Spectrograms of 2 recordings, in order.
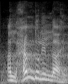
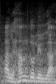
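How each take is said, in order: First: Slow الحمدللہ, stressing the guttural big ha; correct recitation. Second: الحمدللہ said softly with a light breathy ہ instead of ح; quiet mock-wrong الحمدللہ with a plain small ha; common mistake. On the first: Imam teaching the big ha in الحمدللہ, slowly. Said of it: "بڑا ہا کے ساتھ ہے". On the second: Imam imitating prayer leaders who misread ح, quietly. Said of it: "چھوٹی ہا کے ساتھ". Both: Shown as a demonstration.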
